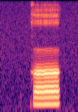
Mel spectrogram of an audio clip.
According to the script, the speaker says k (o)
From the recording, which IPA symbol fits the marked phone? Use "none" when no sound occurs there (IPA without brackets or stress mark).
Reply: o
